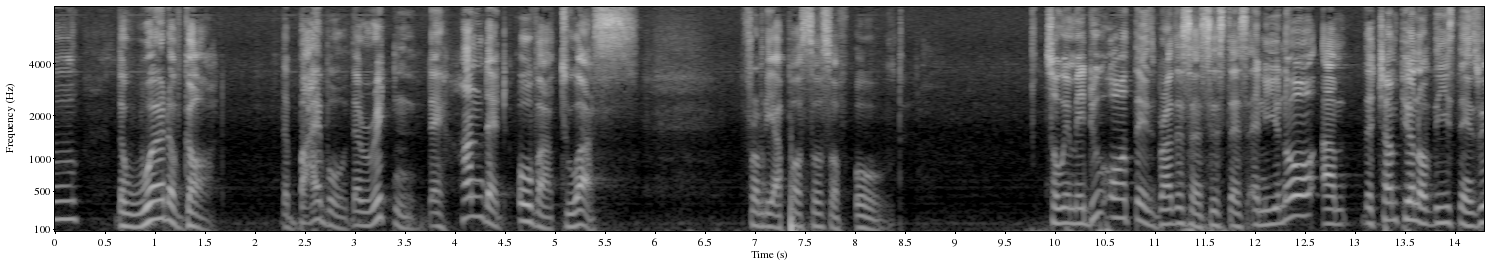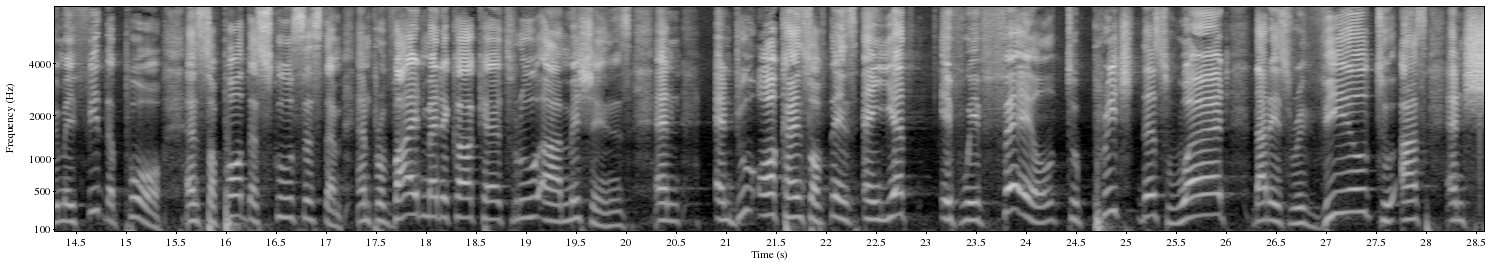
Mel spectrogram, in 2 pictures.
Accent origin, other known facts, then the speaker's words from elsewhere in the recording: Ghana; we have Ochenhine, Otumfuo, and all these titles we give to our chiefs and queens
